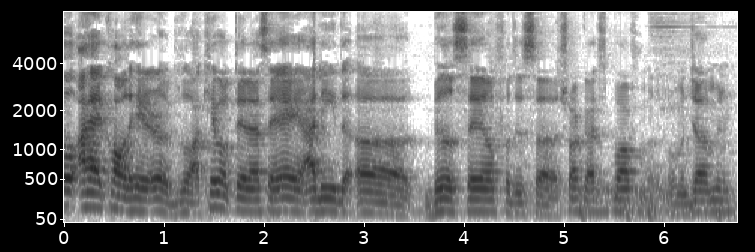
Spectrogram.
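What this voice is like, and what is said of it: Usual voice. Nothing is said of it.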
